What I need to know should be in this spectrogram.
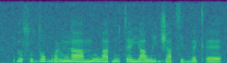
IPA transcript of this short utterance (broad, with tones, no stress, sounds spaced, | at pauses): ɗ ʊ˨ s u˨ d ɔ˦ ɡʷ a˨ ɣ ũ˦ ɾ aː˨ m ʊ˦ w a˨ ɗ u˦ t ɛ˦ j a˦ w i˦ d͡ʒ a˨ t͡s i˨ b ɛ˨ kʼ ɛ˨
